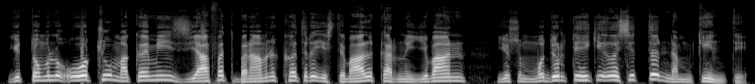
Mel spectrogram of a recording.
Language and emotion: Kashmiri, neutral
